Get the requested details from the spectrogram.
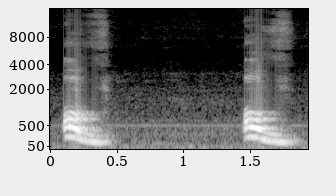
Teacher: كلمة off وكلمة off باللفظ هذه الاولى اللي بيها الف وحدة لما تصير بالجملة ما بين الكلمات تقرأ of of تتحول الاف الى v sound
